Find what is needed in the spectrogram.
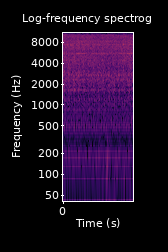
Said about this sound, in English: That's the sound of a loud, diesel-guzzling yellow school bus.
